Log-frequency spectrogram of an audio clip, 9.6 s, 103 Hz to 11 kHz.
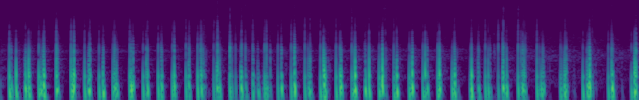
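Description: A round, thin, solid cork coaster held in both hands is tapped and scratched across its face with long fingernails. About 44 quick, dull, low-pitched taps come in a steady, even rhythm, each dying away almost instantly, with a faint scratchy hiss between the last few.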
